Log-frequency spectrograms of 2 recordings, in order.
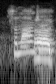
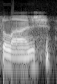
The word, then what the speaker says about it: Solange: All right, did I pronounce her name right? Solange? Close, Solange.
